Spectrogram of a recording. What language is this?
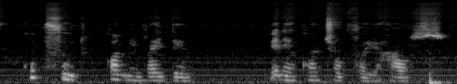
Nigerian Pidgin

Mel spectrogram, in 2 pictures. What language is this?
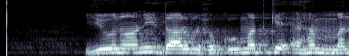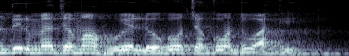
Urdu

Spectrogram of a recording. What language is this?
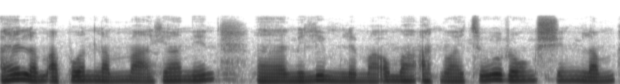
Mizo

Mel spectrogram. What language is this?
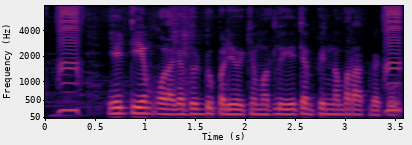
Kannada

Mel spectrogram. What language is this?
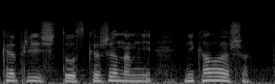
Russian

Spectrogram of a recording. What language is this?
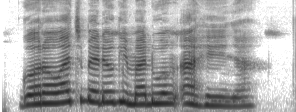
Luo (Kenya and Tanzania)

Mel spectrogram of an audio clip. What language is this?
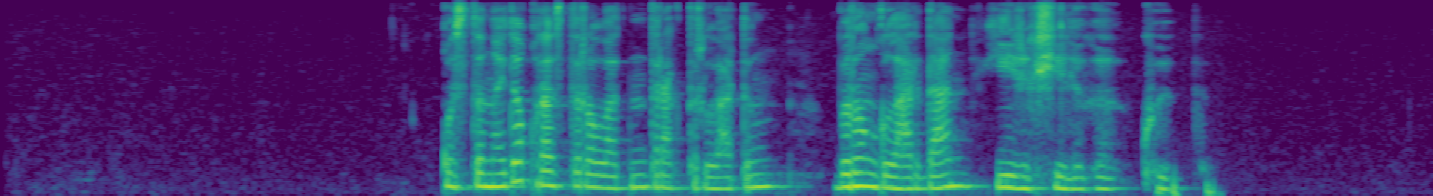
Kazakh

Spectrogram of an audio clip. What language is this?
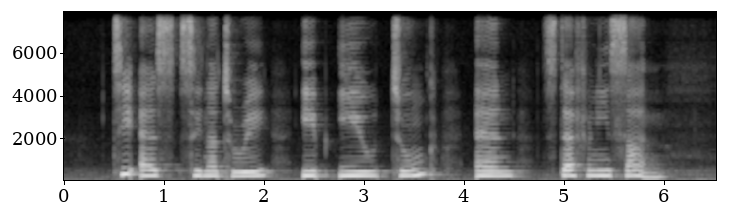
English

